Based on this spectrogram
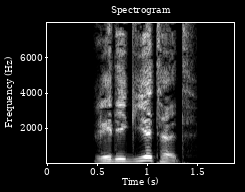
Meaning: inflection of redigieren: 1. second-person plural preterite 2. second-person plural subjunctive II
- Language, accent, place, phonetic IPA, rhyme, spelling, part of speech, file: German, Germany, Berlin, [ʁediˈɡiːɐ̯tət], -iːɐ̯tət, redigiertet, verb, De-redigiertet.ogg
